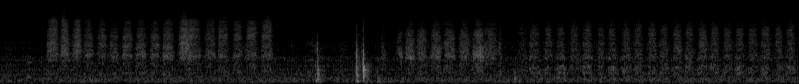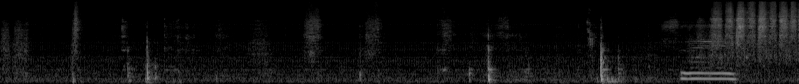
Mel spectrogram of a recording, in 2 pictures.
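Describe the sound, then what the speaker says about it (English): Sandpaper rubs steadily by hand to take white paint off a surface, a continuous close scratchy hiss with occasional sharper strokes, and no talking. "Let's see if I can sand that part off"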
